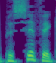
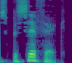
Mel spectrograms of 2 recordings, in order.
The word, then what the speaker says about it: specific: into fits of Rage someone saying Pacific instead of specific my wife says mannerism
